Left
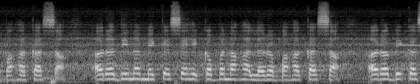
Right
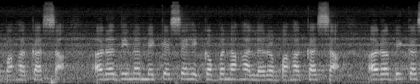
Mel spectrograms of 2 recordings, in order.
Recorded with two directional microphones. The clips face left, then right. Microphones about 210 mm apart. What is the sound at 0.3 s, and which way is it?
A woman's voice, 35° left (ahead or behind).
